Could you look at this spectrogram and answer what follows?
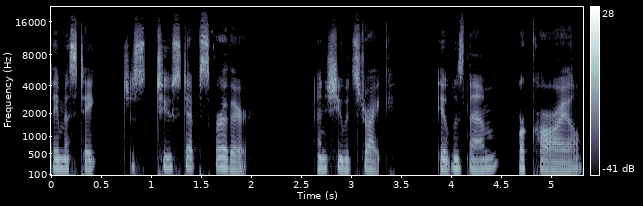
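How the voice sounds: Fairly even intonation in a natural reading voice, quiet in the background.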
